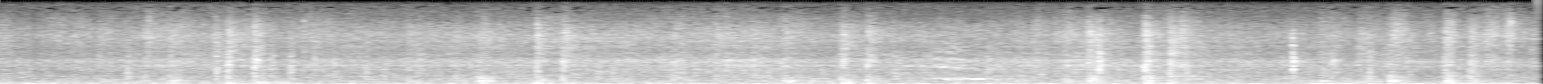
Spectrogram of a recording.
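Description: Diesel train running along the track, heard from inside the carriage: a steady low rumble with scattered clicks from the rails.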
